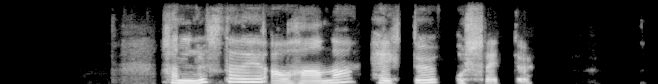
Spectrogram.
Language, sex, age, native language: Icelandic, female, 30-39, German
